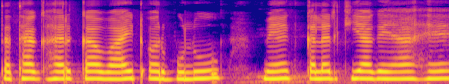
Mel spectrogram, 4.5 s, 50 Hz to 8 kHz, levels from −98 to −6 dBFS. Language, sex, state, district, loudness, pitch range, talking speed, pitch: Hindi, female, Jharkhand, Deoghar, -12 LUFS, 240-255 Hz, 145 wpm, 250 Hz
